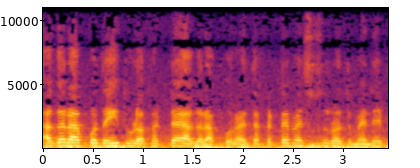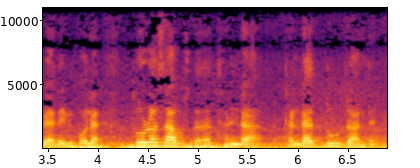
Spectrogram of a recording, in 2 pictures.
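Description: A woman's voice: mid-range voice, very noisy. A woman narrating a home cooking tutorial in a casual, chatty, explanatory way. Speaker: home cook, cooking channel host.

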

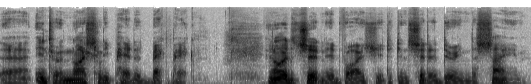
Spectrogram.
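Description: A man speaks in a fairly low voice. He presents practical advice informally, in a measured, explanatory way, as if talking straight to the viewer. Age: older, around 70s. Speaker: amateur radio operator, video presenter. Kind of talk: informal instructional talk to camera. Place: indoors, seated before a virtual beach backdrop.

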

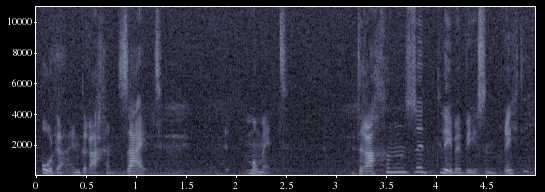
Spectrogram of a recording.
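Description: A man's voice: on the high side, huge pitch swings, moderate pace, noisy background. An actor voicing a chatty male festival visitor in a video game, musing aloud and talking himself into a question.

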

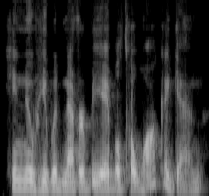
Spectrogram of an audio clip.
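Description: A middle-aged man, a priest, reading a children's Bible story aloud in an expressive, deliberate way at a desk in a small room. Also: medium pitch, creaky, breathy edge.

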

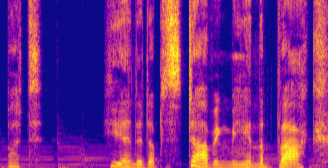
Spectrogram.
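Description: A woman's voice: lowish voice, steady tone, unhurried, lightly acted. A woman voicing a remorseful mad scientist mother in a dramatic comic dub, speaking formally and theatrically. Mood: grave, explaining. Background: faint music.

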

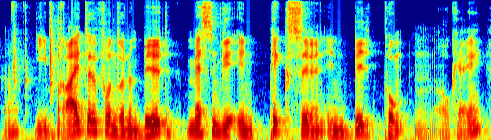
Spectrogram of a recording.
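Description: A man's voice: low voice, big pitch swings, moderate pace. A man, a university lecturer thinking aloud informally as he explains live coding. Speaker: university computer science lecturer. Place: indoors, seated at a computer.

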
